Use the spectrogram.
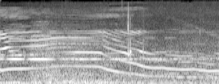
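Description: An angry cat in an animated film lets out a long, wavering yowl with rising and falling pitch. The cry is loud and close over a low background bed.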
